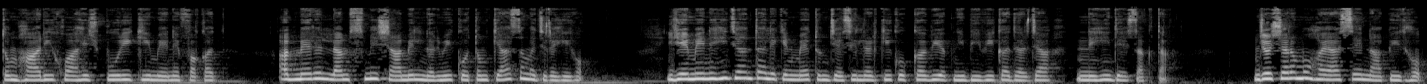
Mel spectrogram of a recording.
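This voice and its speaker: A woman's voice: darkish tone, natural voice. A woman voicing a proud, angry young man who speaks with cold contempt in a storybook reading. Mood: contemptuous. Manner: cold, contemptuous, growling low.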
